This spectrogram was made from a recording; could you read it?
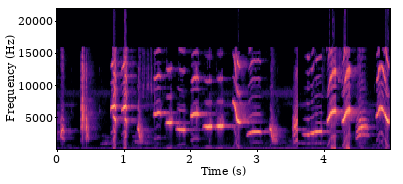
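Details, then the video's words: Lure recording of a male hill blue flycatcher in full, unbroken song. It opens with sharp high chips, then runs a long string of clear whistled notes stepping and sliding down, each about a fifth of a second. It ends with loud upslurred whistles in a clean, quiet recording. "Sulingan gunung jantan gacor ngeroll"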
